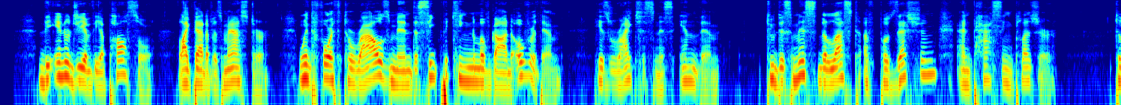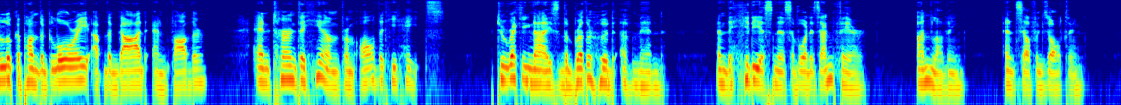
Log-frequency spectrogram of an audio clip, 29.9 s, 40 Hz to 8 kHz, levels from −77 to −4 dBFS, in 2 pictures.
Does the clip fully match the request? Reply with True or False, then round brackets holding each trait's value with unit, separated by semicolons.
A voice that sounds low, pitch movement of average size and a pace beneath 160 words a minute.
True (120 Hz; 4.3 semitones; 145 wpm)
